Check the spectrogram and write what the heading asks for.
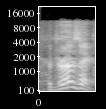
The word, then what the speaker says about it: Bodrozic: It's get butchered all the time. John Don't worry about it. It's a test. Bodrozic. Bodrozic.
